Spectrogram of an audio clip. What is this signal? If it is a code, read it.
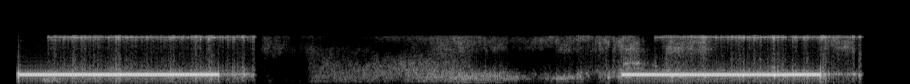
Ringback tone (North America), 440 + 480 Hz.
